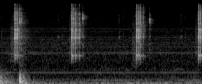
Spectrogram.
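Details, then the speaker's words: Old hard drive in a flea-market retro PC, set as slave, at power-on: sharp dry clicks about every 0.6 s over a faint hum; the drive is not detected and is judged bad. "it sounds like a poorly hard drive yeah it doesn't detect it okay so it looks like a case we've just got two bad hard drives"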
